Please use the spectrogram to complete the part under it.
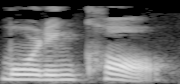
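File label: "morning call", English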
